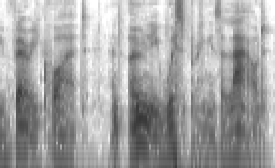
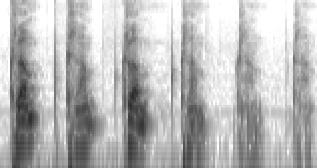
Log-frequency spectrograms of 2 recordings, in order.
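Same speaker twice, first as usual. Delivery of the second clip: fading footsteps; 3 semitones higher, slower than usual. A narrator's reading. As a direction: let the steps die away. Footsteps dying away.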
